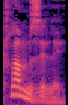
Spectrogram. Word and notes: clumsily: anglais

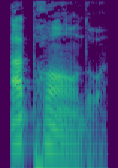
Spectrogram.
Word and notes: apprendre: francais

